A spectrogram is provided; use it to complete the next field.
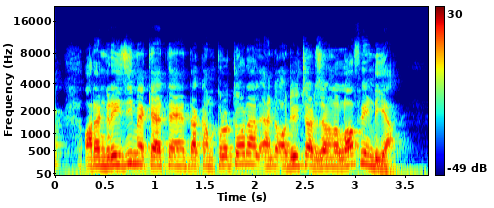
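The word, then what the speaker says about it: comptroller: Generally हम बोलचाल में इसको द कंट्रोलर कहते हैं, बोलचाल में यूजुअली द कंट्रोलर कहते हैं। बट यहां कंट्रोलर नहीं है, कंप्ट्रोलर है। यहां पे कंप्ट्रोलर है, कंप्ट्रोलर COM है, CON नहीं है।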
